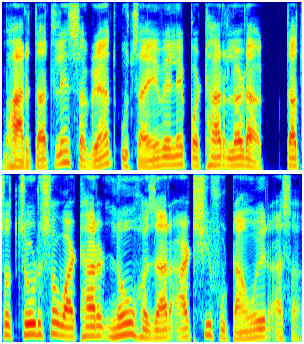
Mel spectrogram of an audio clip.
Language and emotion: Goan Konkani, neutral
